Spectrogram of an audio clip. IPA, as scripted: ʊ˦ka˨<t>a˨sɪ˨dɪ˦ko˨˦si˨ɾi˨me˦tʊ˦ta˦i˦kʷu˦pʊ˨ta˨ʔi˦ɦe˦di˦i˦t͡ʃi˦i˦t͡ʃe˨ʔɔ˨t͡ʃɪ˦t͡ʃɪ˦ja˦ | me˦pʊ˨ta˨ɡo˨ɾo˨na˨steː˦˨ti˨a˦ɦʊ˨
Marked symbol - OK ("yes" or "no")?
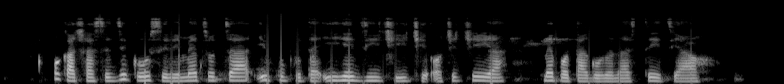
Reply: no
